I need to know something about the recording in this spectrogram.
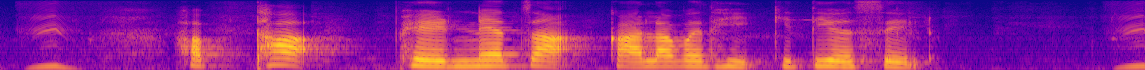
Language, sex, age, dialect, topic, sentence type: Marathi, female, 25-30, Standard Marathi, banking, question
